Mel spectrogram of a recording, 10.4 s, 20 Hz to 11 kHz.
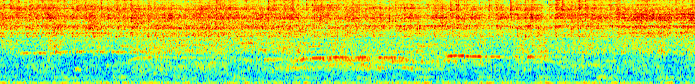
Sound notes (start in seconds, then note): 1.1 crowd cheers; 7.7 upbeat music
